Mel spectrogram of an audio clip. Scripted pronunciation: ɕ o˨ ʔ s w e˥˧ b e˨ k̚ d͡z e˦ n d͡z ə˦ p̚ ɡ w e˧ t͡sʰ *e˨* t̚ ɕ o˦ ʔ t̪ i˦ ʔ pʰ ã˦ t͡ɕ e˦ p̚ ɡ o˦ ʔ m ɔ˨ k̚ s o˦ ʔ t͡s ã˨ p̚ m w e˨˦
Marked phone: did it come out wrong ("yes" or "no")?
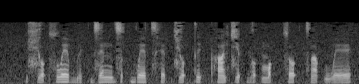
no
